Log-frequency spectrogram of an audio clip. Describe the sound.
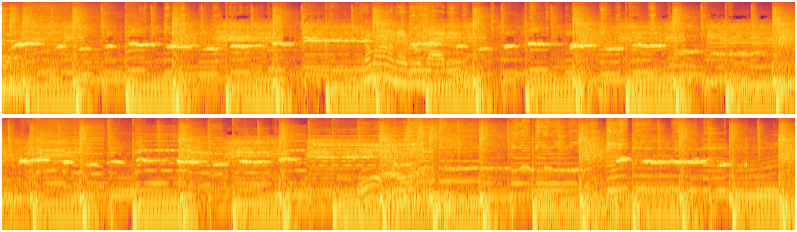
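A lively tune is whistled over a bouncy, steady musical accompaniment with a regular beat. The high whistled melody trills and slides throughout, and a voice briefly calls out once.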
